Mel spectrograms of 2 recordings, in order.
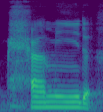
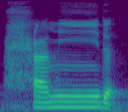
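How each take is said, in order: The two takes are said the same way.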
